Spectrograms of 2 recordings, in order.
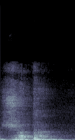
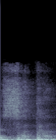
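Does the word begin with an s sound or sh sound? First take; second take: sh; s. First: The word begins with an sh sound. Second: The word begins with a plain s sound. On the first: The speaker calls it wrong. "샤탄 이게 틀립니다" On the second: The speaker calls it right. "사탄 할 때 사탄"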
